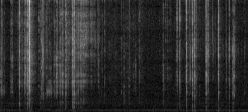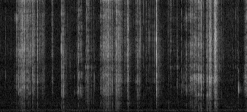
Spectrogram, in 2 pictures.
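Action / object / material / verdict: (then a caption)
scrape / salt scrub soap bar / salt soap / none. A utility knife blade scrapes and cuts thin shavings from the face of a green solid salt scrub soap bar held in hand. Crisp, bright, gritty scratches come in short quiet bursts and clusters, each fading almost at once, with little low end.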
